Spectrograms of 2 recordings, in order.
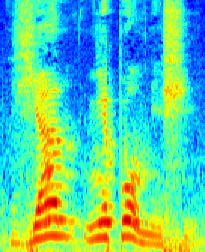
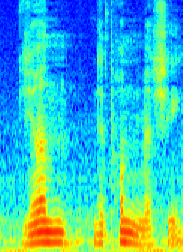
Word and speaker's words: Ян Непомнящий: Ян непомнящий. Ян непомнящий.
